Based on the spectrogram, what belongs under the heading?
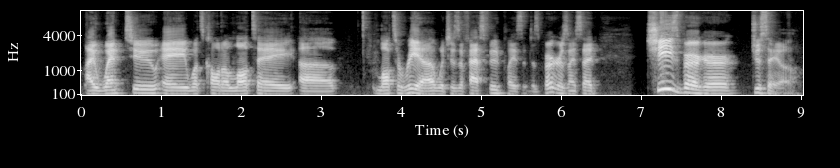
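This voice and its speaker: A man hosting a casual podcast chat, telling stories in an animated, talkative way. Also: medium pitch, unhurried. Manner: chatty, animated storyteller. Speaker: podcast host.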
